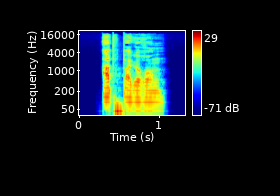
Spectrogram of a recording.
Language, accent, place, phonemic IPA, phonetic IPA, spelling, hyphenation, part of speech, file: German, Germany, Berlin, /ˈapbaɡəʀʊŋ/, [ˈʔapbaɡəʀʊŋ], Abbaggerung, Ab‧bag‧ge‧rung, noun, De-Abbaggerung.ogg
- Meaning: removal with the help of an excavator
